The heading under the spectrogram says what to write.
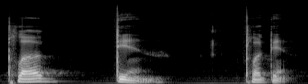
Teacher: The D sound at the end, plugged, link with the next word, in. So you hear din, din.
